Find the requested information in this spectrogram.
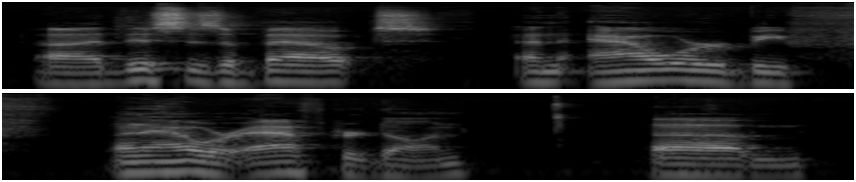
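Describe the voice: Fairly even intonation in plain reading aloud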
